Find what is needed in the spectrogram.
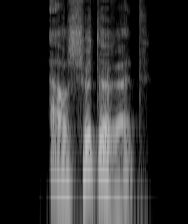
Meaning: second-person plural subjunctive I of erschüttern
- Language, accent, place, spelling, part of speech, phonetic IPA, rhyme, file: German, Germany, Berlin, erschütteret, verb, [ɛɐ̯ˈʃʏtəʁət], -ʏtəʁət, De-erschütteret.ogg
